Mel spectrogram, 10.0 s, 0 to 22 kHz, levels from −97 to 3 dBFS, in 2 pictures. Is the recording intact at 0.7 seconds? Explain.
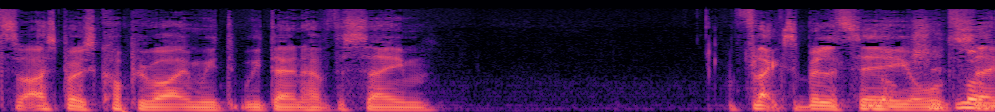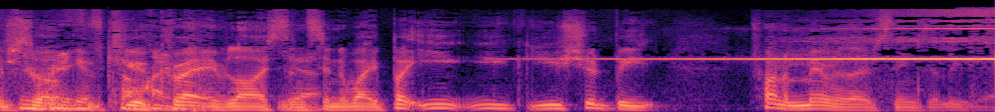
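No, not quite. Just before "we we don't have", from 0.61 to 0.67 s, a brief smear breaks the speech. This is short concealed packet loss: about 40 ms never arrived in time, so the receiver stretched the preceding sound over the gap before blending back.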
